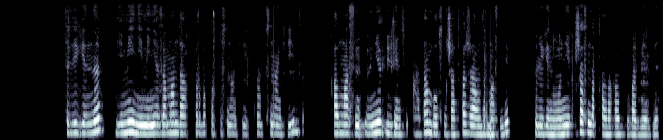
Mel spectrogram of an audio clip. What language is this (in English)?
Kazakh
